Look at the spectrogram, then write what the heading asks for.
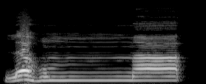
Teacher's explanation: मीम पर तद लगा दी जाती है और आपको मालूम है जब तद आए तो गुना होगा गुना यानी नाक से आवाज दो हरकत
